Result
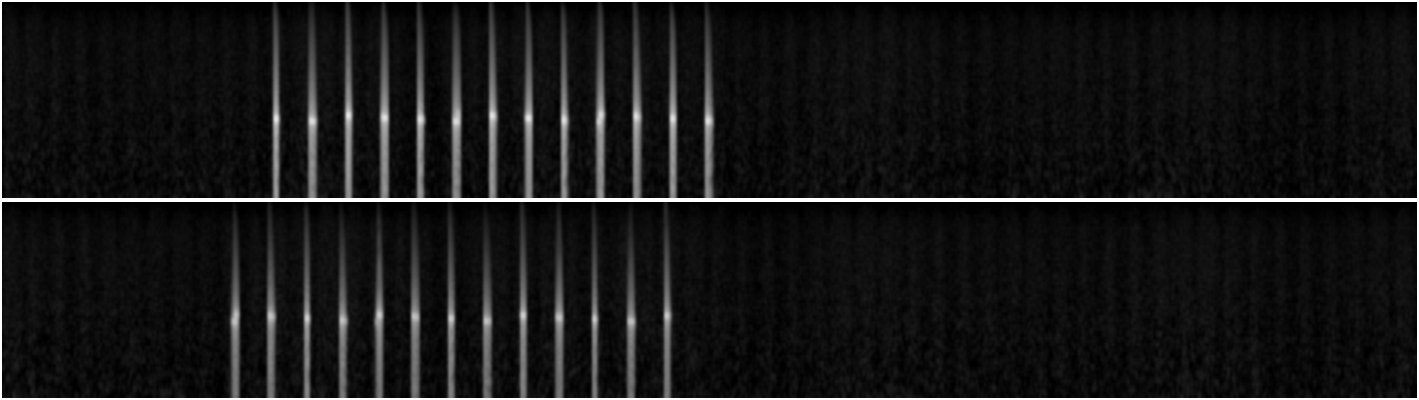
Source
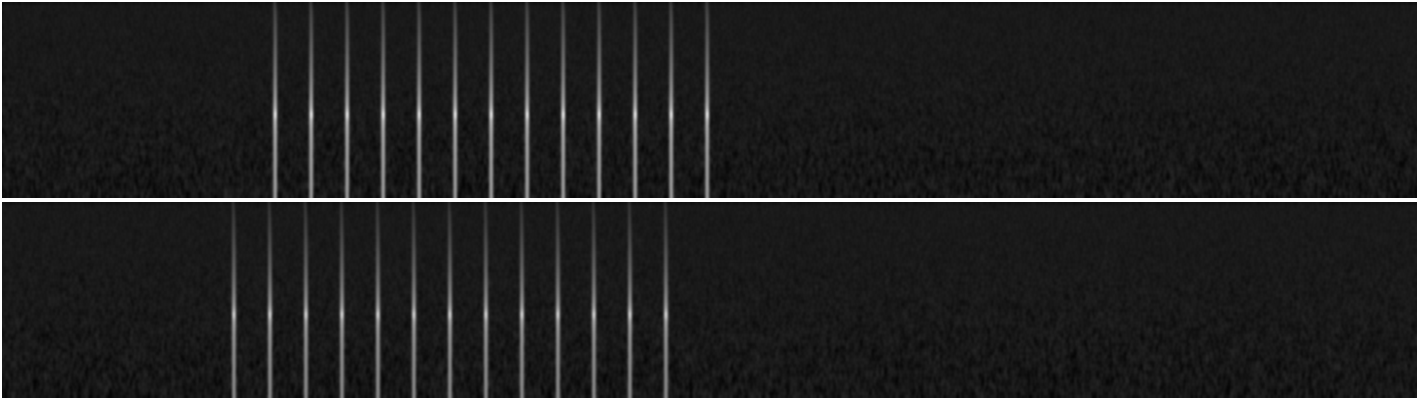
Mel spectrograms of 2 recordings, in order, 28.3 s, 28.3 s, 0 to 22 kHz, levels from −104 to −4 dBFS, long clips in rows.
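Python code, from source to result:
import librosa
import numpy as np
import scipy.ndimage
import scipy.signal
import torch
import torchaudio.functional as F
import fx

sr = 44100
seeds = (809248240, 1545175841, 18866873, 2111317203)

y = fx.pitch_ramps(x, sr, semitones=-3.0, every_ms=284)
y = fx.detune_double(y, sr, cents=12)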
